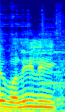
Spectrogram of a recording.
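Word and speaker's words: Walili: किया हुआ है कि इन्होंने फिर इसको वलीबिलिस कहना शुरू कर दिया है कि टूरिस्ट से वलीली प्रोनाउंस नहीं होता था सही।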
